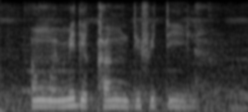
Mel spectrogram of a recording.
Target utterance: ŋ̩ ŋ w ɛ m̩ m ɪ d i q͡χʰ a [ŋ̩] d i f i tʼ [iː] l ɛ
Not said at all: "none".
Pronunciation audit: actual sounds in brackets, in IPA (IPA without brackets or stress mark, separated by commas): ŋ̩, iː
